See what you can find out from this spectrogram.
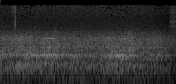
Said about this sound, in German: Mittlerweile sind es auch insgesamt drei Flugzeuge gewesen, die gestartet sind, während ich hier beim Planespotter-Punkt äh, bin. Das macht ungefähr ein Flugzeug alle sieben, acht Minuten.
